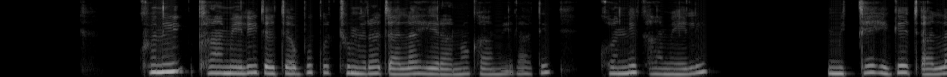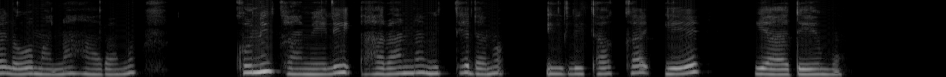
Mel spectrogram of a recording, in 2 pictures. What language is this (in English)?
Sidamo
